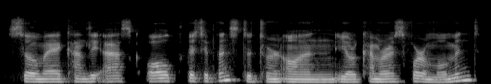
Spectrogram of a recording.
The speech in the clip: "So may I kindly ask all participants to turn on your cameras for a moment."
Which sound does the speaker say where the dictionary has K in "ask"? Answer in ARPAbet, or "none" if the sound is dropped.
K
